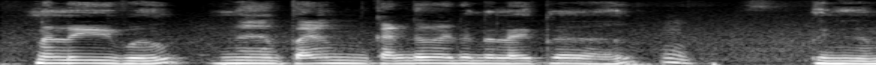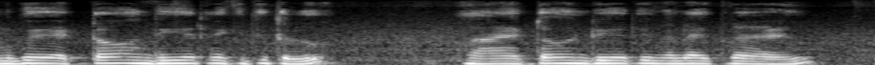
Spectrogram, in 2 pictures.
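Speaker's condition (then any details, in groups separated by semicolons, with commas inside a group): Cerebral palsy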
